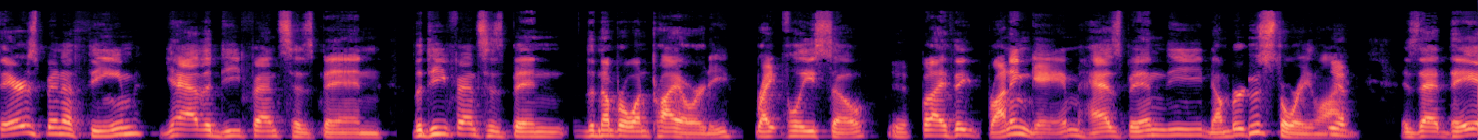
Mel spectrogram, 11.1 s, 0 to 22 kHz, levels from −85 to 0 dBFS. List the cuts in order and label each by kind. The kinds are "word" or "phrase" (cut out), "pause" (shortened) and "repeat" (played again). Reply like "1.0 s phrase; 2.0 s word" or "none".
3.0 s word; 5.6 s pause; 7.4 s word; 9.4 s word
